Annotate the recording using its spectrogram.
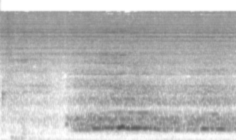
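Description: A man plays breathy, held notes on a small wind instrument close by.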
